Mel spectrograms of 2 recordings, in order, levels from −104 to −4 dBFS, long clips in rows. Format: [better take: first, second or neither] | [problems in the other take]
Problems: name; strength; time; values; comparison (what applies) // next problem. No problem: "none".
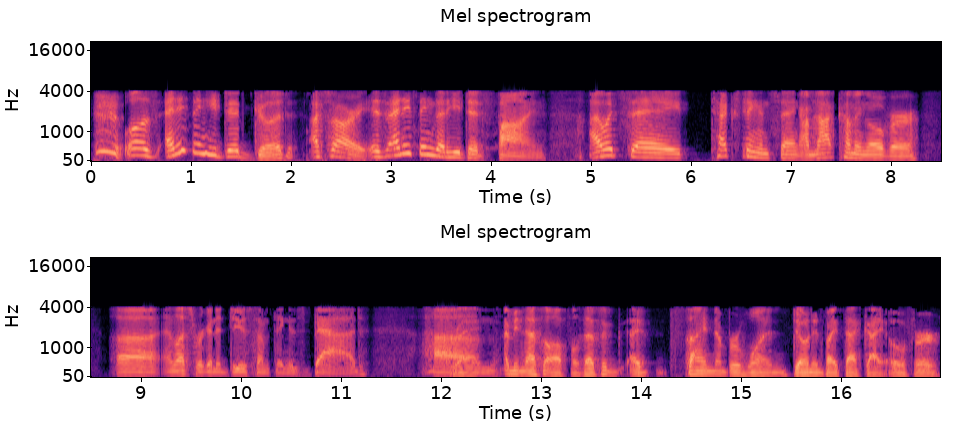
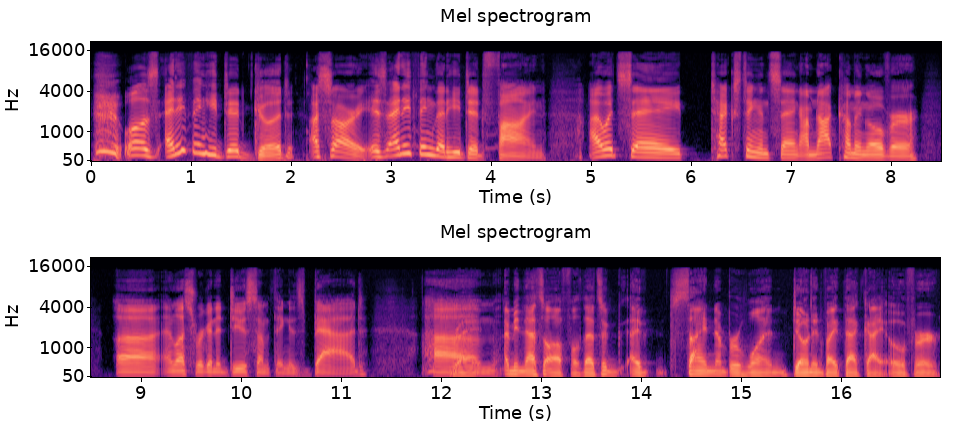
second | garbled, watery; badly; nothing above 4 kHz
